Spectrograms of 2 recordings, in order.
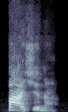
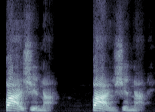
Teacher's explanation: E a antepenúltima é a forte. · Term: proparoxítona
